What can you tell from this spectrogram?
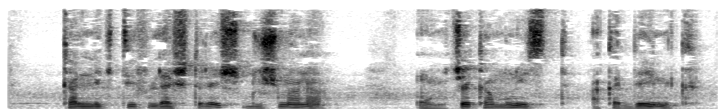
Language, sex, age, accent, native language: Uzbek, male, 18-24, Toshkent shahri, Uzbek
